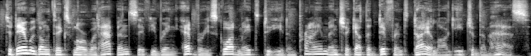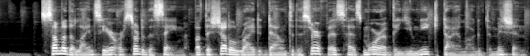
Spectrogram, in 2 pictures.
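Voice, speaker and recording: Male video host, mellow tone, medium pitch, casual scripted narration, music behind. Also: expressive, brisk. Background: background music.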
